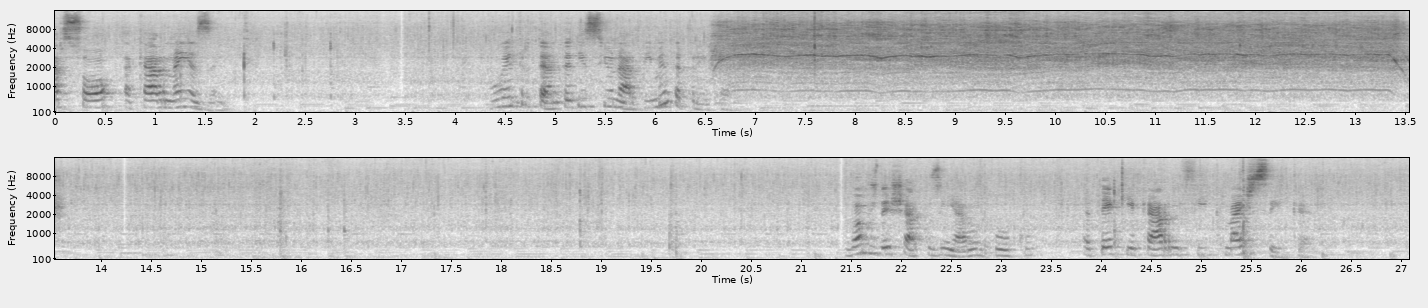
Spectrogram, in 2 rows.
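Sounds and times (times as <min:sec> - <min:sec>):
beef frying in oil: 0:00.0 - 0:27.0
electric pepper mill grinding: 0:06.6 - 0:13.7.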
